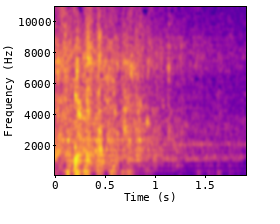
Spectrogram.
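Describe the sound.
A toilet flushes, with water rushing down the drain as a steady, loud hiss that holds strong for about two seconds and eases only slightly toward the end, with no voices.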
